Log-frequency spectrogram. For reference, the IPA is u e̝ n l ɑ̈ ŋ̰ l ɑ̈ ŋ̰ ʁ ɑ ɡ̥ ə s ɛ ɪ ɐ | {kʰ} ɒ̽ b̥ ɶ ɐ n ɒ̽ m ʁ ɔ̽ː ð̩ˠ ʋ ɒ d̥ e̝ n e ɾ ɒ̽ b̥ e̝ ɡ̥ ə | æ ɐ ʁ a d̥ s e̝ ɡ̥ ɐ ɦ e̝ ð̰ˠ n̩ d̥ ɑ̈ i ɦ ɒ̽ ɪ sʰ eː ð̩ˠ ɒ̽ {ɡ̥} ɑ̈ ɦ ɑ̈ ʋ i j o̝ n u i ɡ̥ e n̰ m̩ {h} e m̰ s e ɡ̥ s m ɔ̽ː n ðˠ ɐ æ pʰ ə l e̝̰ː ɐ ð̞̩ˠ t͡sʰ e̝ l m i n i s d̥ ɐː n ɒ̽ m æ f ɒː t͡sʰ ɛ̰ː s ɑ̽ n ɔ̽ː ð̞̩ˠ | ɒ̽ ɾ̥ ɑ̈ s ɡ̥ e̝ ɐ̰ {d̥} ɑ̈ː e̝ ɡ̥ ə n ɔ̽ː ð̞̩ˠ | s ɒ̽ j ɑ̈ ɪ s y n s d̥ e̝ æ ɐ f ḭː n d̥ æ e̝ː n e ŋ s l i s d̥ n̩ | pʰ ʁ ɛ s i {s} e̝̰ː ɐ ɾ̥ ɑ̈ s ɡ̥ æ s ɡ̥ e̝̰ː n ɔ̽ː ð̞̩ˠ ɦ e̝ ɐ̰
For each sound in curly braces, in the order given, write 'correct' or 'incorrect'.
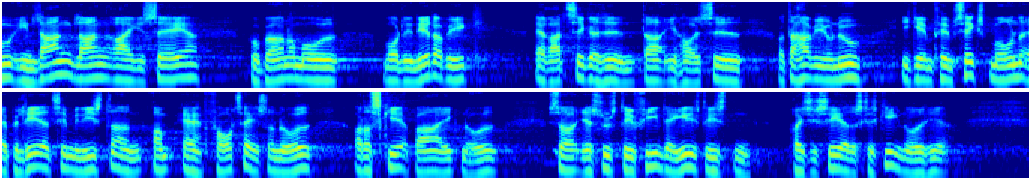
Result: incorrect: pʰ, incorrect: d̥, incorrect: f, incorrect: b̥, correct

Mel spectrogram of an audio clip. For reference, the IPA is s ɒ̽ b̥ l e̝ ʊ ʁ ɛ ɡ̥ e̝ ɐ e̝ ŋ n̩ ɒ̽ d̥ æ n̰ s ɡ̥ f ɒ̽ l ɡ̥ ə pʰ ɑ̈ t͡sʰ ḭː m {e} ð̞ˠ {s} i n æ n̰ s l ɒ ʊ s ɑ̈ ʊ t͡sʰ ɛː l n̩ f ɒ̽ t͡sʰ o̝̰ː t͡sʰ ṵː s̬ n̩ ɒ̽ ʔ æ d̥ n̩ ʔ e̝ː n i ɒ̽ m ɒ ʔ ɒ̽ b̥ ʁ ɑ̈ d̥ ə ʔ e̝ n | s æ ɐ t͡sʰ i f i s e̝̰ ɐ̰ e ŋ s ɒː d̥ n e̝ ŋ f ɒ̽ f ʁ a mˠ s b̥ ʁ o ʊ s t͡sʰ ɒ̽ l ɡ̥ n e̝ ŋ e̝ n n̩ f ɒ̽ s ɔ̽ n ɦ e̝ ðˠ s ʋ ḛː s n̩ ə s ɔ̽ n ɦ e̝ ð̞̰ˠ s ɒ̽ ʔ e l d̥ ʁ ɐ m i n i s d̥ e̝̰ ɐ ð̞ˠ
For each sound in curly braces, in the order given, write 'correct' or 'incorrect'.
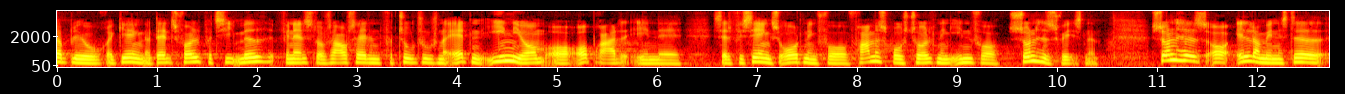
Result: correct, incorrect: f

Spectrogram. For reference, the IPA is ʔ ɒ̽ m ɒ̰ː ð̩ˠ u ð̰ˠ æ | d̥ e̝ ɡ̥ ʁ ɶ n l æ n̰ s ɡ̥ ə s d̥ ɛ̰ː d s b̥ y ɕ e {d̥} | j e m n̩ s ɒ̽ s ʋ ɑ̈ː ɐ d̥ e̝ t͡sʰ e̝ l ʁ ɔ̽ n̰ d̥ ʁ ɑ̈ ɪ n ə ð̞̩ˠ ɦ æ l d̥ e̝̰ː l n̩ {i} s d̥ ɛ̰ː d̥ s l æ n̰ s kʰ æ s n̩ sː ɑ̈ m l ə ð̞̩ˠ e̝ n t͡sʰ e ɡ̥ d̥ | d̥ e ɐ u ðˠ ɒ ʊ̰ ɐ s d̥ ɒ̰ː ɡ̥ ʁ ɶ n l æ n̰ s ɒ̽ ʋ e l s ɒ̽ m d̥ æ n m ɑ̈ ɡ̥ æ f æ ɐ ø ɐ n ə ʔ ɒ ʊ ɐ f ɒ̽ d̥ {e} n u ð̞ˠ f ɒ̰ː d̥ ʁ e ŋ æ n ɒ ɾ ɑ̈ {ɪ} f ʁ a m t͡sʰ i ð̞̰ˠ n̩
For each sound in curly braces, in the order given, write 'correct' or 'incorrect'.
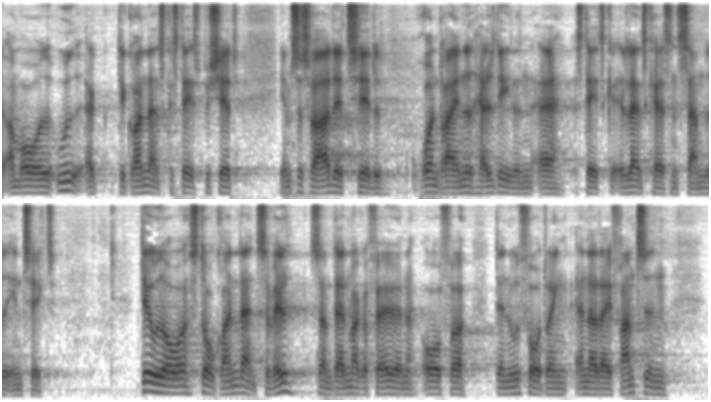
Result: correct, incorrect: æ, correct, incorrect: i

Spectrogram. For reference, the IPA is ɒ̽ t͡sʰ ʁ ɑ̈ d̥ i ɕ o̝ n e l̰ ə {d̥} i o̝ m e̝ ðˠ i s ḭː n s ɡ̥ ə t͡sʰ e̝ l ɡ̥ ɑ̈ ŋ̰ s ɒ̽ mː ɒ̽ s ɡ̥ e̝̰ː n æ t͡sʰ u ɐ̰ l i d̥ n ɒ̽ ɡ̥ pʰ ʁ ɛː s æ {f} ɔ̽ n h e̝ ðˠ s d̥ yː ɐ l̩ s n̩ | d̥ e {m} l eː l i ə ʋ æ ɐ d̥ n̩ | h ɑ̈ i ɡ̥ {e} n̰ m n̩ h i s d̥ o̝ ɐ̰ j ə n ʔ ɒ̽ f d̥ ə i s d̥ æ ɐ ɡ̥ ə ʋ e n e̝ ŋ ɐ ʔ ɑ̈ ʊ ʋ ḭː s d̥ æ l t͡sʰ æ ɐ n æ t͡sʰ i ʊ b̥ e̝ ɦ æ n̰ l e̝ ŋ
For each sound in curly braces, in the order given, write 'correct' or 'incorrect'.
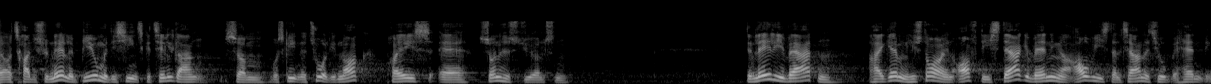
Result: incorrect: b̥, incorrect: s, incorrect: n, correct

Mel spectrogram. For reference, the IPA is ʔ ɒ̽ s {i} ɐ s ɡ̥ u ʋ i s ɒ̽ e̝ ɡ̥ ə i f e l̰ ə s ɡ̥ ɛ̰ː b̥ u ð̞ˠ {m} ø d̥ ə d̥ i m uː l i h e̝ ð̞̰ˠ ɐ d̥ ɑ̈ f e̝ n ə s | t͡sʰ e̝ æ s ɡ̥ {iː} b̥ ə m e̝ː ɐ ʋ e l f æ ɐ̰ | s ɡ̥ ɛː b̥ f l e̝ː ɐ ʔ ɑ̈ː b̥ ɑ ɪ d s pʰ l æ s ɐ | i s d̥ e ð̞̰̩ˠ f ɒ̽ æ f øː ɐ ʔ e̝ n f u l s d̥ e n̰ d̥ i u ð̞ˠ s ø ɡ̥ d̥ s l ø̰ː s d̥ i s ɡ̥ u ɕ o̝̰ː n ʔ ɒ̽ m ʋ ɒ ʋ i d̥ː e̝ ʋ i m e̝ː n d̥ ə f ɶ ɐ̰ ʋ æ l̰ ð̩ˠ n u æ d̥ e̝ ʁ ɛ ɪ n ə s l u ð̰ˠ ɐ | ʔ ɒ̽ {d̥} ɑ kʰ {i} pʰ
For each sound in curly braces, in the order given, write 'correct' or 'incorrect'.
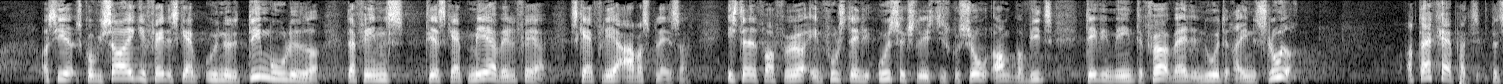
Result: incorrect: iː, incorrect: n, incorrect: ɛː, correct, incorrect: æ

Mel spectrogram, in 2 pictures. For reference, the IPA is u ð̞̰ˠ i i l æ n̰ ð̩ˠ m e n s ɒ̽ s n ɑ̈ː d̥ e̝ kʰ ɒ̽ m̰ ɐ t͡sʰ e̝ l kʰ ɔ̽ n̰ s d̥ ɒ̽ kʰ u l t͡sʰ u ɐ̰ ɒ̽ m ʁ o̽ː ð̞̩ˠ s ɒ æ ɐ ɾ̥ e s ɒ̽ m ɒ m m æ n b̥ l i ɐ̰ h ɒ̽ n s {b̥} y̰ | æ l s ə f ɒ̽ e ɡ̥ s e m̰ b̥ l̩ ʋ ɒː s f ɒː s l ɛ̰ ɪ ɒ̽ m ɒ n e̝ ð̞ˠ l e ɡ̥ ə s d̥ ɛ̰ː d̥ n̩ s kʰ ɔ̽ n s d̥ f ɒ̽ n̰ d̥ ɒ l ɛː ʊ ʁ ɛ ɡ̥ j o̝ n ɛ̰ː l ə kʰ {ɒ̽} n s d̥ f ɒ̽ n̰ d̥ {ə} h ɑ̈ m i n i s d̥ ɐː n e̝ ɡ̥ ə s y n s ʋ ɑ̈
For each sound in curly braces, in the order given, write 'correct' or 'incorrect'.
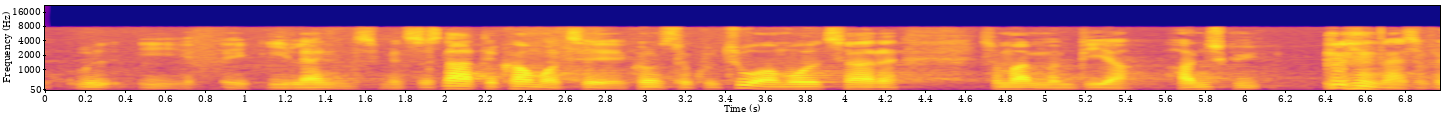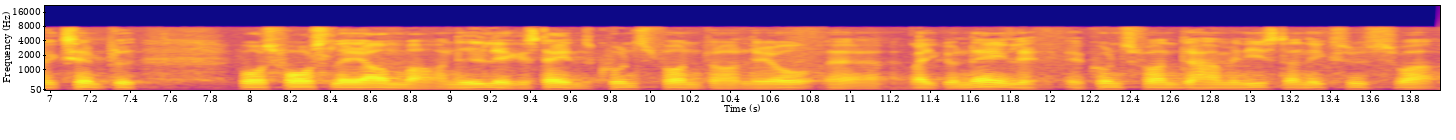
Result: incorrect: ɡ̥, incorrect: ɔ̽, correct

